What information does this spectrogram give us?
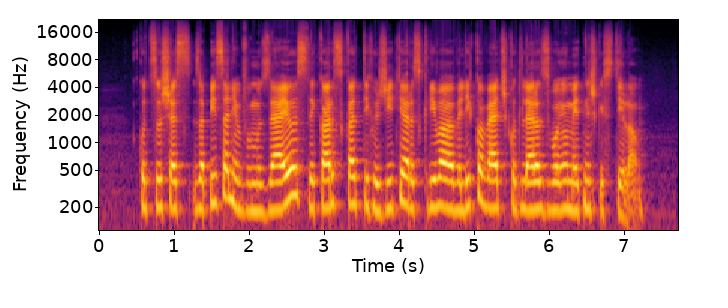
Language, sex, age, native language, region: Slovenian, female, 18-29, Slovenian, Drava region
